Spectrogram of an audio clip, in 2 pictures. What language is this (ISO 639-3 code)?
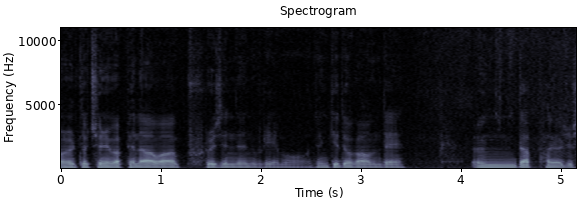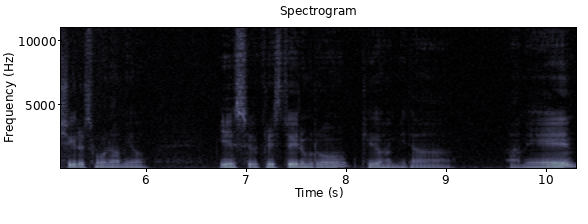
kor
